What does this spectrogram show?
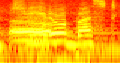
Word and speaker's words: Chirobust: चीरो बस्ट 2 अल्फाज का मुरक्कब है, ची जिसको हम एनर्जी कहते हैं, और रोबस्ट यानी कि फंक्शनल और बेहतरीन।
